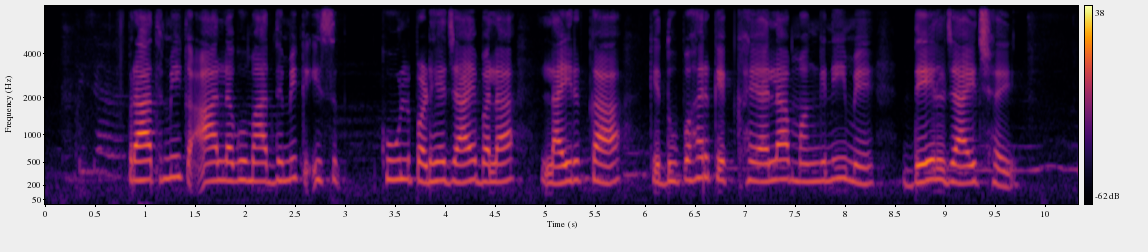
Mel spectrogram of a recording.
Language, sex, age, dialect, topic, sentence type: Magahi, female, 31-35, Western, agriculture, statement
